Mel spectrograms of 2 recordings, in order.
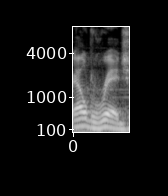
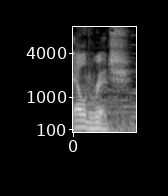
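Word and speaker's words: Eldridge: at least 40 Kelts the eldri or ELD Ridge not eldri judging from the condition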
